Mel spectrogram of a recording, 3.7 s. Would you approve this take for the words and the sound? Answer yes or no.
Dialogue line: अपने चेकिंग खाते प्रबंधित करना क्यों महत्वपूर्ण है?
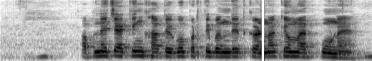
no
